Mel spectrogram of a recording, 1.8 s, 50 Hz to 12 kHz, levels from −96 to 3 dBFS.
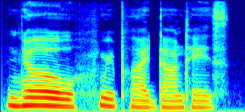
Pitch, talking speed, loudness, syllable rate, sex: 170 Hz, 100 wpm, -14 LUFS, 3.2 syllables/s, female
